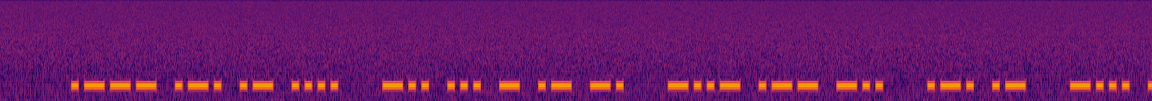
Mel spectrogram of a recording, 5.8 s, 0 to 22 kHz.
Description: Morse code (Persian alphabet), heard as a keyed tone, machine-sent, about 37 wpm, 630 Hz. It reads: جراح دستان خود را …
